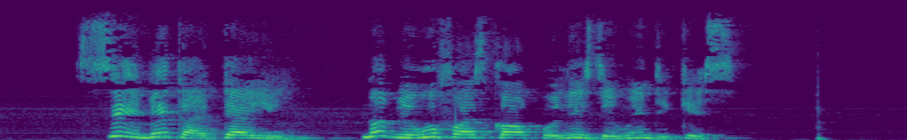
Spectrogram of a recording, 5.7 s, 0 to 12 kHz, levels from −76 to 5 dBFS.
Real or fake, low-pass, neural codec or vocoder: real; 10.8 kHz; none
